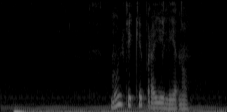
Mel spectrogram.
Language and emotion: Russian, neutral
